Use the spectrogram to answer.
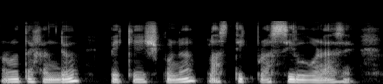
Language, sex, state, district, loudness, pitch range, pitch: Nagamese, male, Nagaland, Kohima, -16 LUFS, 110-125 Hz, 115 Hz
